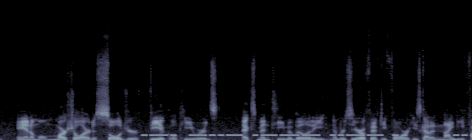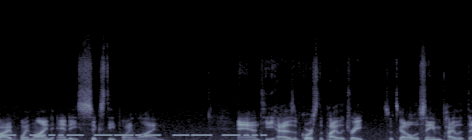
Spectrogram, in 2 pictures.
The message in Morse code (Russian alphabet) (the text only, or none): РЬЙЮИ ЖЬЩМБ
